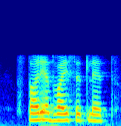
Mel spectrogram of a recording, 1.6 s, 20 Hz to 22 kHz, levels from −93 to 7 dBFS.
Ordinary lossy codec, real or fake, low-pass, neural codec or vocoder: none; real; 3.6 kHz; none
